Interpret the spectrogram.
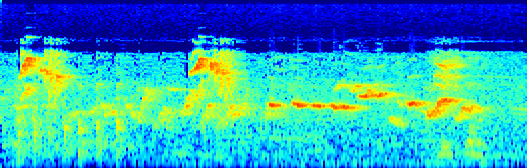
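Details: White-rumped shama, or murai batu, singing: varied whistled phrases, some sliding, some clear level notes, with several shorter chattering bits, over a noisy background.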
